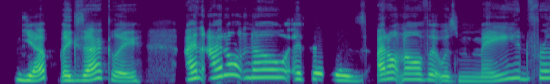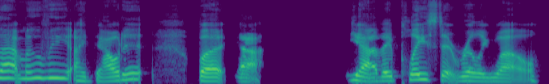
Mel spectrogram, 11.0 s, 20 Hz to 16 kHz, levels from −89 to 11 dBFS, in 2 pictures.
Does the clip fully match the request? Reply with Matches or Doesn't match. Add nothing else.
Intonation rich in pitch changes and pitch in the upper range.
Matches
